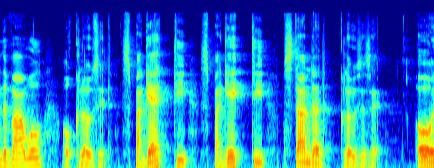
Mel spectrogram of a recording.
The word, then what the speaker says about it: spaghetti: is teaching it right spaghetti not spaghetti so in this case they are taking into consideration the phenomenon of pronouncing the T as a soft D which is actually in linguistics called flapping and it tends to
